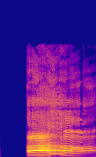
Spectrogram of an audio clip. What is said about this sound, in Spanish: un grito de dolor desencajado. El rostro del muchacho aparece en pantalla, sudoroso, nervioso, asustado hasta límites inconcebibles.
